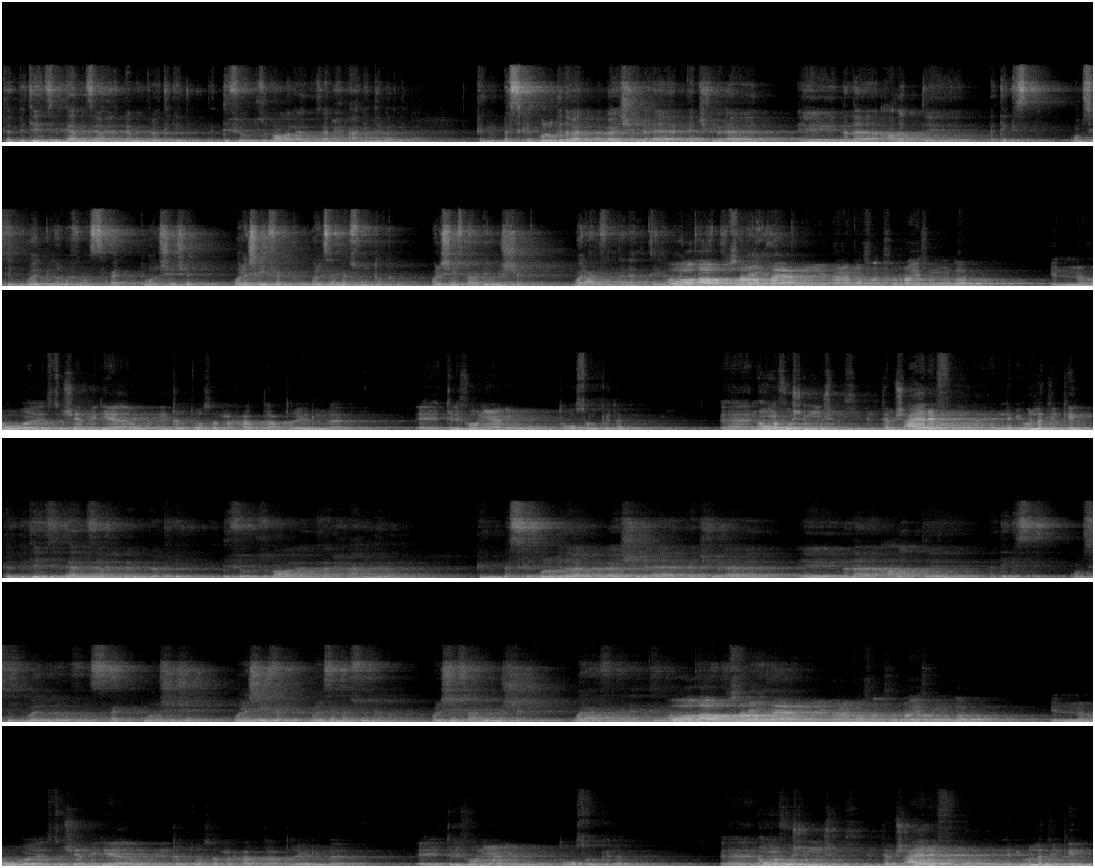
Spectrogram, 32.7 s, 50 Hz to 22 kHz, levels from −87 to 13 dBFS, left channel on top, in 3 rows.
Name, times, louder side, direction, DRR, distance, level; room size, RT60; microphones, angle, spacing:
voice 1, 0.0-4.0 4.7-7.7 7.9-10.2 10.7-12.9 13.2-14.9 15.2-16.2 16.6-18.8, left 1 dB, 65° left, 0 dB, 2.2 m, -32 dB
voice 2, 17.6-20.7 21.4-25.3 26.0-28.2 29.0-32.6, left 1 dB, 25° left, 1 dB, 2.3 m, -27 dB
28.0 x 14.0 x 8.5 m, 2.6 s
head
